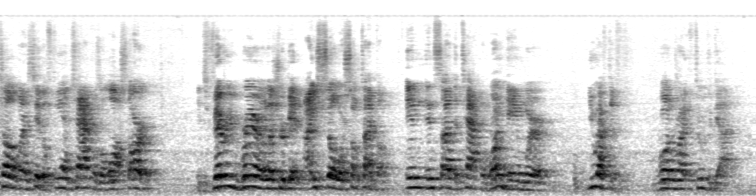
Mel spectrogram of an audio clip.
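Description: In an American accent, a man speaks with a high pitch, with audible room echo and light background noise. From Massachusetts. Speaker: college football coach. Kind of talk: coaching clinic lecture. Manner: fast. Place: meeting room. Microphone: camera far.

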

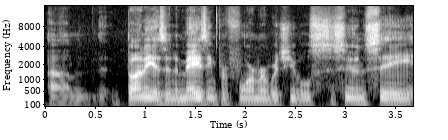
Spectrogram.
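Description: With fairly even intonation, this man keeps to a moderate pace. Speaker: music show host. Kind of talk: interview. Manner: halting. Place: studio. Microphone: lapel.

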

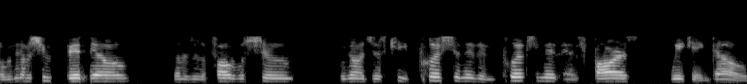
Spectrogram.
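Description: A man with a plain, everyday voice, fairly high in pitch, at a moderate pace, with fairly even intonation and big swings in loudness. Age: 50s. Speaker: retired army veteran and author. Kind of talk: interview.

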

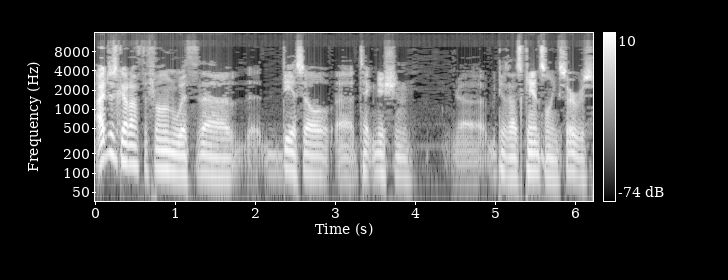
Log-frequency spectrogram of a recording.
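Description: A man speaks in a very deep, low pitch with ordinary pitch variation. His moderate pace comes through in a dry sound with no echo. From Louisiana. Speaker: computer technician vlogger. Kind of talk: casual vlog monologue. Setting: at home, recording video. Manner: hesitant, many fillers. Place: home room. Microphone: handheld.

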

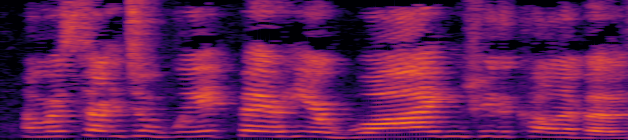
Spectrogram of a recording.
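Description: Audible room echo surrounds a woman's voice. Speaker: movement instructor. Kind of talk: exercise class instruction. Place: home room. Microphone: camera far.

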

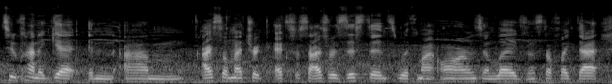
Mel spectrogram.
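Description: Against noticeable background noise, a woman with a very deep, low pitch talks at a moderate pace. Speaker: vlogger. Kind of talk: casual vlog chat. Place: street. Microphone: phone near.

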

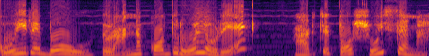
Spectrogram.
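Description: At a moderate pace and middle pitch, a cartoonish character voice carries over faint music in the background. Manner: warm, rustic.

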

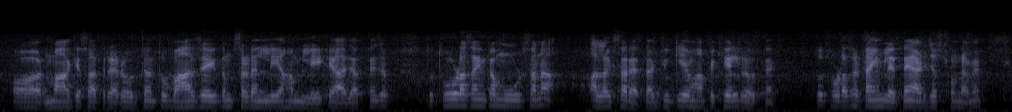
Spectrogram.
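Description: A man talks at a fairly quick pace in a monotone with flat intonation. Light background noise can be heard. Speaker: vlogger. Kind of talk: casual vlog chat. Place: home room. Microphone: phone near.

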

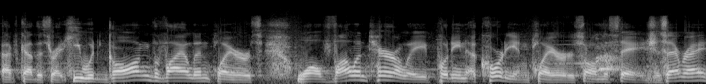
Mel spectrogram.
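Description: With a plain, everyday voice, a man speaks at a fairly high pitch and moderate pace with lively intonation, very even loudness and hardly any pauses, over light background noise. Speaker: museum event host. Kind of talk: live interview before audience. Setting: stage with audience. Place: hall. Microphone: handheld.

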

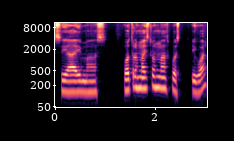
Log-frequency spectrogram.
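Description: A man with a dark, mellow tone and a fairly high pitch speaks at a very slow pace with fairly even intonation against a quiet background. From Yoreme Mayo community, northwestern Mexico; northwestern Mexico. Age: 20s. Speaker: podcast guest. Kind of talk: interview; interview answer. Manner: halting. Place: studio. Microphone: studio mic.

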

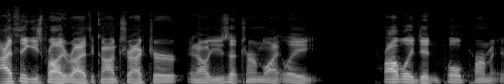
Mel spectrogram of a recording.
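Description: Against a quiet background, a man talks with fairly low pitch, a bright, sharp tone and fairly even intonation. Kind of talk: commentary. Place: home room. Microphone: studio mic.

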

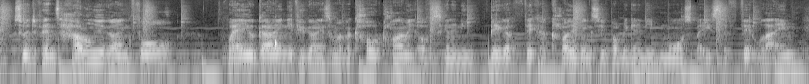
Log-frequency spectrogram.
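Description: Someone talks at a very fast pace over clear music in the background. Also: man. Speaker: travel vlogger. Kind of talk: tutorial. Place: home room.

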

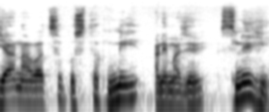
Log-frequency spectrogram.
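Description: Dark, mellow male speech at a medium pitch. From Maharashtra, Banjara community. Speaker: author. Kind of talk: interview soundbite.

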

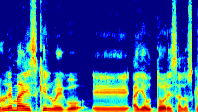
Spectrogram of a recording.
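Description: The recording is dry with no echo, and the voice makes very wide pitch swings. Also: man. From Hidalgo, Mexico. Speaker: poet. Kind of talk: interview answer. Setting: studio. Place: studio. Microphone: handheld.

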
